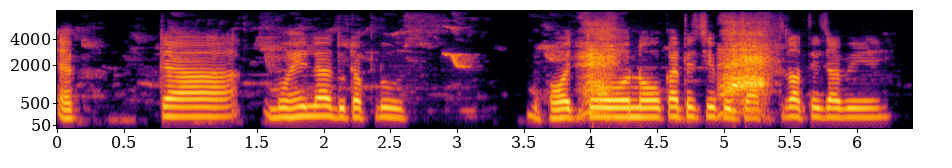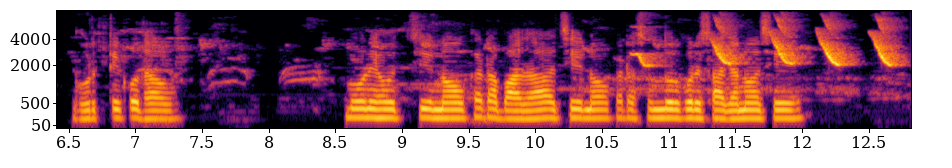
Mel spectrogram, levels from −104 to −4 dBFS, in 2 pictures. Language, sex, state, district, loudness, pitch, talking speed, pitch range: Bengali, male, West Bengal, Jhargram, -17 LUFS, 190 Hz, 115 wpm, 175-205 Hz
